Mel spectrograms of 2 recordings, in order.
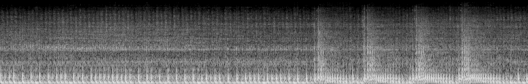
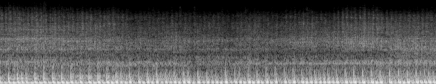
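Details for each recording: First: Yamaha YFZ450 with 480cc big bore kit, freshly rebuilt after a blown head gasket, 65 pilot and 175 main jet, running through heat cycles: steady thumping idle, then short throttle blips rise and fall cleanly; warming up normally, no knocks. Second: Yamaha YFZ450 with 480cc big bore kit, freshly rebuilt after a blown head gasket, 65 pilot and 175 main jet, idle being adjusted: single-cylinder thumping at low idle with a slightly uneven beat; owner suspects pilot jet a little big, possibly rich.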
